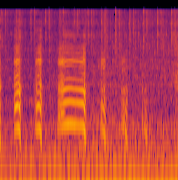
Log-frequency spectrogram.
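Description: A car engine running at a low, steady idle as a car rolls slowly past, with a person laughing over it.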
